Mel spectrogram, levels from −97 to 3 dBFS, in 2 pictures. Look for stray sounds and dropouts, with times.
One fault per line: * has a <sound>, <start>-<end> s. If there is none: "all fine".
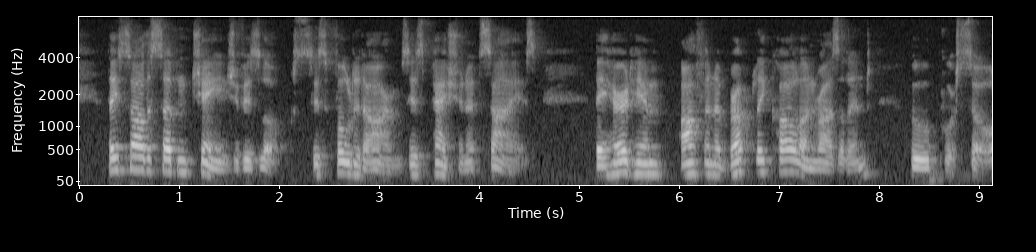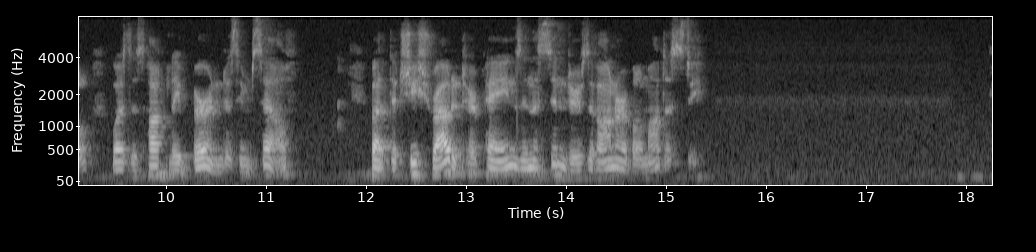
all fine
